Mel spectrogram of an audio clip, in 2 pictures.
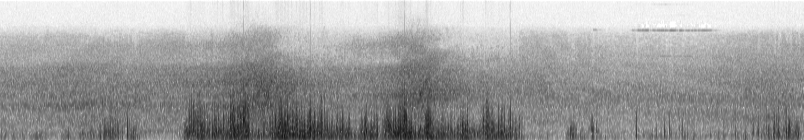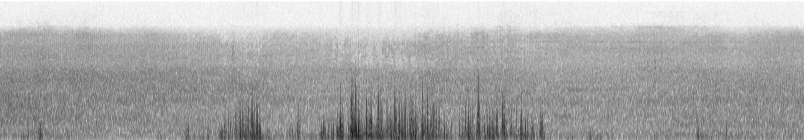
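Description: Steady road traffic as cars drive past on a multi-lane road. Two long spells of rough, buffeting noise, one a few seconds in and one in the second half, fit wind gusting on the phone's microphone.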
